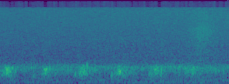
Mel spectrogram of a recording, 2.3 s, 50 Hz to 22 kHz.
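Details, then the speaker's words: Fast, regular whooshing Doppler pulses of a fetal heartbeat at about 155 a minute during an antenatal check at an Aboriginal maternity program, described as a very healthy mum and baby; normal fetal heartbeat. "There you go. All good. A very healthy mum and baby."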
